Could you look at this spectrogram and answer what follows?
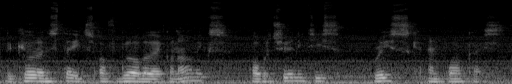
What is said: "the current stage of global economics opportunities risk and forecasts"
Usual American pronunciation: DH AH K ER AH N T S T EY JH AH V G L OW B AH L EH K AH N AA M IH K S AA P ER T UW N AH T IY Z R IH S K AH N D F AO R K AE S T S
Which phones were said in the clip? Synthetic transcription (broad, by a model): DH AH K ER AH N T S T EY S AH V G L OW B AH L EH K AH N AA M IH K S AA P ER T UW N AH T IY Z R IH S K AH N D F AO R K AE S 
